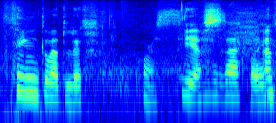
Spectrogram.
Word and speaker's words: Þingvellir: Pronounced? Þingvellir.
